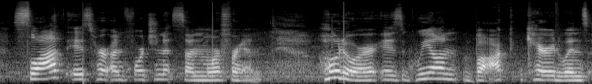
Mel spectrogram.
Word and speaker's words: Morfran: So, how the heck do you pronounce her son's name again? Morfran.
